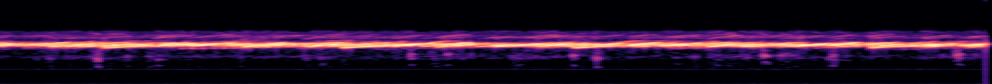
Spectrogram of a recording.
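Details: Frogs chorusing in the Eastern Townships: steady high trilling from many animals at once, interrupted by short, lower croaks at irregular intervals over a continuous shrill background.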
